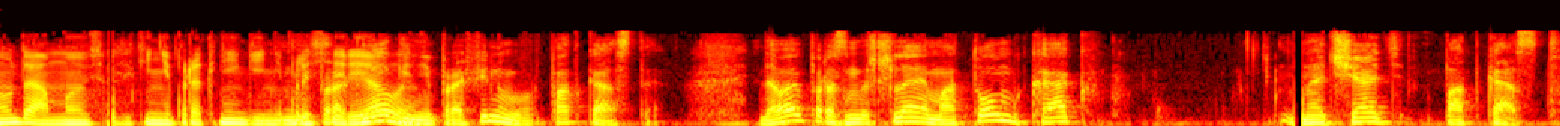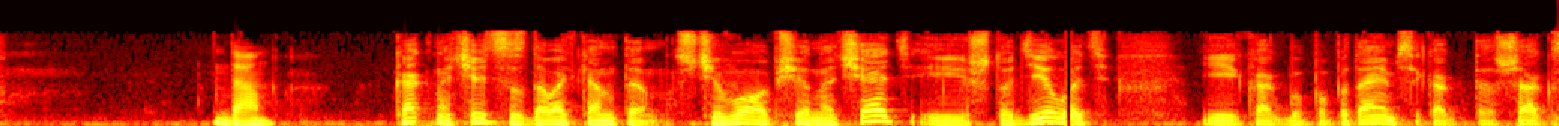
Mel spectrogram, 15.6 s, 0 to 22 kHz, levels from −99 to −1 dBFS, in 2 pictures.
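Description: Unconcealed Bluetooth headset packet loss occurs at 0.51 to 0.58 s, between "да мы" and "не про книги не", then at 4.38 s before "о том как", at 6.48 to 6.52 s, and at 13.14 to 13.17 s after "вообще начать и что". Short voice packets between headset and phone never arrived, and nothing was filled in, so the speech drops out with abrupt edges. The first event is a chopped cluster over about 60 ms. The wideband mSBC link can be heard otherwise.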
